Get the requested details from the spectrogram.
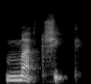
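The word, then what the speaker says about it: mak cik: And that's pronounced machik, Malay for auntie.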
